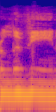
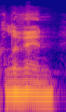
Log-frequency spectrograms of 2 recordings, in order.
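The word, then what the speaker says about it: Levin: Well, Mark Leavvin, who or Lavine, I'm not sure. I think he pronounces it Mark Leavvin.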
